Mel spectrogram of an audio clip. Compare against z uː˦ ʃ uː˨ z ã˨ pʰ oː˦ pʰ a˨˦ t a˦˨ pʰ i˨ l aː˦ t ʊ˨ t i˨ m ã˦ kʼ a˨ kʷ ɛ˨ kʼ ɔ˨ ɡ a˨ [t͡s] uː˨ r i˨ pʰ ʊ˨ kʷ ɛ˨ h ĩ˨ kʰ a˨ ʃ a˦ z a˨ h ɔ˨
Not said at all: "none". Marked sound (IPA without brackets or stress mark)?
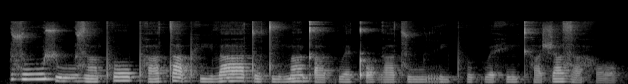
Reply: t͡s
